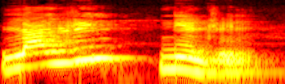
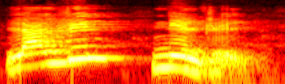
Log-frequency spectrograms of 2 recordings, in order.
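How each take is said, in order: No difference in how they are said.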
